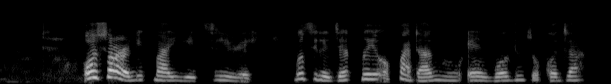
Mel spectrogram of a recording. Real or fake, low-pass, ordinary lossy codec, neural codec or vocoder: fake; 7.2 kHz; none; codec, 16 kHz, 2 kbps, FreqCodec, smaller model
